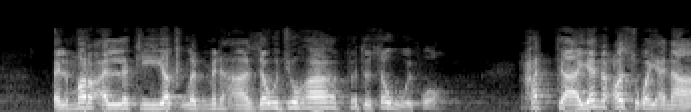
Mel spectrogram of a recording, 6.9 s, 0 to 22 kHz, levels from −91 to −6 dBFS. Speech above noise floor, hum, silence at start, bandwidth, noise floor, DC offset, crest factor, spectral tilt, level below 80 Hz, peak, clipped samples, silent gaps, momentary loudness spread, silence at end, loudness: 43 dB; none; 0.55 s; 6.4 kHz; -61 dBFS; under 0.1%; 18 dB; -9 dB/octave; -46 dBFS; 0 dBFS; under 0.1%; none; 12 LU; 0 s; -18 LUFS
